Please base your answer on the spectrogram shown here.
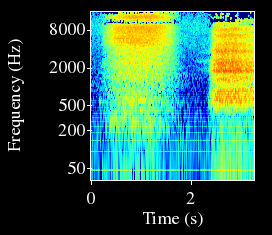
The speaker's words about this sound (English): Okay, breathe in. Ready?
